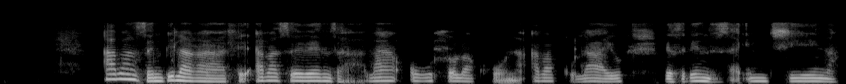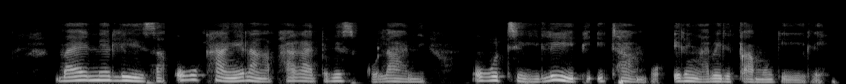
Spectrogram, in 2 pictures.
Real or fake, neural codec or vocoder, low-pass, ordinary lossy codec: fake; codec, 16 kHz, 6 kbps, DAC; 7.2 kHz; AAC, 32 kbps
